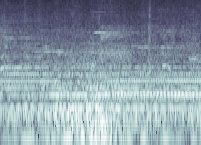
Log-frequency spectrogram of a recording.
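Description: A steady engine-like drone running without a break, mixed with film score music.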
